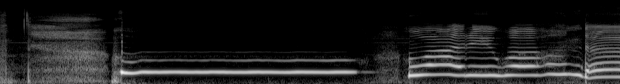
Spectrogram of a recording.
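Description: A young girl singing unaccompanied into a microphone. After a short breathy pause she holds one long steady note, stops briefly, then sings a slower phrase whose pitch wavers and falls near the end.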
